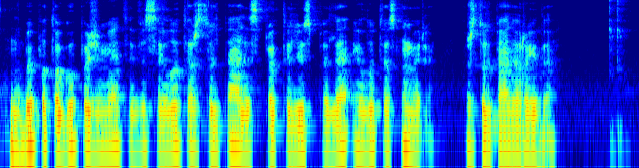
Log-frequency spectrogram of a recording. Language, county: Lithuanian, Klaipėda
